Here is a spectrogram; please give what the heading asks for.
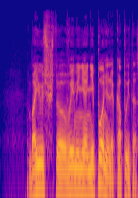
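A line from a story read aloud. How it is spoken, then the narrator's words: Plain. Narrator (Russian): сказал генерал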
